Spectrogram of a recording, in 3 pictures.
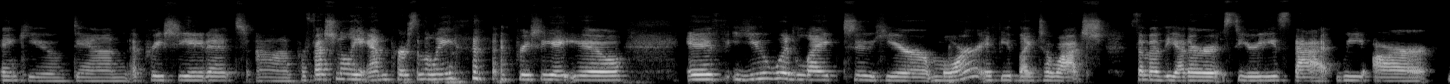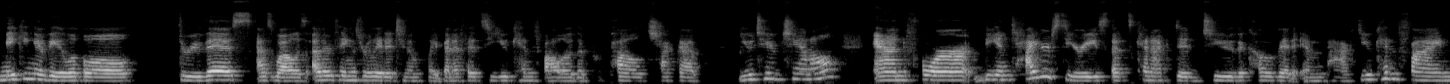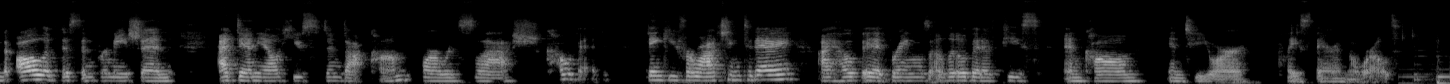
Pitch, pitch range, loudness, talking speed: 185 Hz, 170-205 Hz, -24 LUFS, 135 wpm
